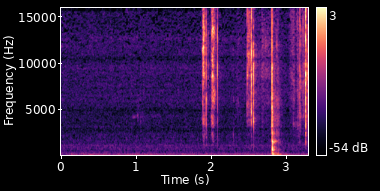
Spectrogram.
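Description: Excess shrink tubing snipped off with scissors: a few quick crisp cuts near the end, close and fairly quiet over a steady low room hum.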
